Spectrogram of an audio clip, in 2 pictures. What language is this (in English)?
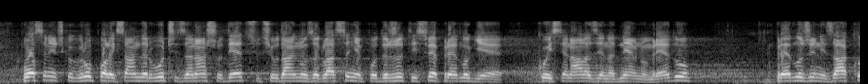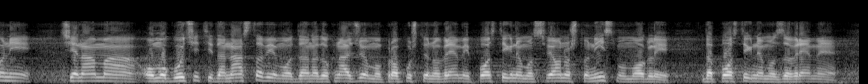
Serbian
